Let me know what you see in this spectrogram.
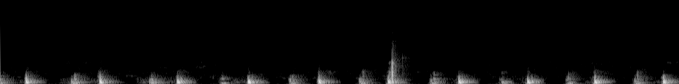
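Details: Normal heartbeat slowing during recovery after exercise: fast, regular paired heartbeats at about 86 a minute.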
